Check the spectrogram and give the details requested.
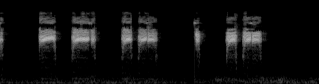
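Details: Male black francolin repeating its breeding call, 14 May 2024 at 5:15, two grating phrases of paired rasping syllables, separated by a short single note, about one phrase per second.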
